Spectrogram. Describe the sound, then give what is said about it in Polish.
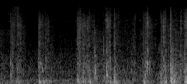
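Horse hooves clip-clop in a steady, uneven rhythm, several quick knocking steps, moderately loud with no talking over them. “Patrzcie, jakie sprytne te koniki nasze.”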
